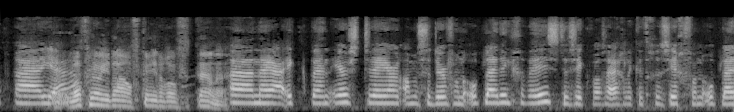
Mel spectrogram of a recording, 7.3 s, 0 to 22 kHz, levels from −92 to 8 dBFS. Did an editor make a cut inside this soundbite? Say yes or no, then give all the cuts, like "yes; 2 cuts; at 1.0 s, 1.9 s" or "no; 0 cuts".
yes; 1 cut; at 4.0 s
